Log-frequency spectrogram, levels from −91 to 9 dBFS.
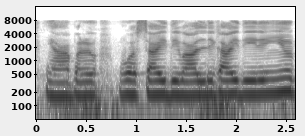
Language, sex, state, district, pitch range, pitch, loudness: Hindi, male, Bihar, Purnia, 170-180 Hz, 175 Hz, -19 LUFS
